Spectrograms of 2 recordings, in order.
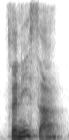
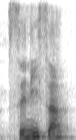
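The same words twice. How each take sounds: First: The c sounds like English th. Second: The c sounds like an s. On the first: This is the usage in most of Spain. "se pronuncia C, C, en la mayor parte de España" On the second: This is the usage in southern Spain and Latin America.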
